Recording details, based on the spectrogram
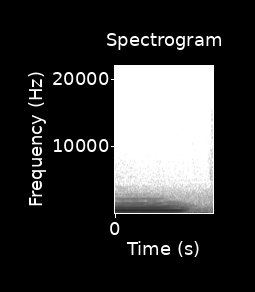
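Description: French horn sounding the note E, a steady sustained tone with strong harmonics in one breath that fades out after about a second; the separate tongued attacks are not distinct.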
